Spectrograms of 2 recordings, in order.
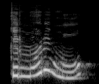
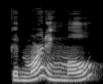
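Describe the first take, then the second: First: It is in Mouse's character voice. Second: It is not in Mouse's character voice.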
